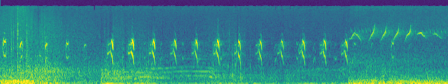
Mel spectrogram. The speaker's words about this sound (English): Another willow warbler with the snipe in the background.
